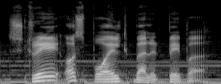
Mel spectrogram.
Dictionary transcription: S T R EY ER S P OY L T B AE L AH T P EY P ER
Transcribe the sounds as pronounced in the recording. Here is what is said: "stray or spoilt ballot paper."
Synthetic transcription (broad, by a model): S T R EY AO S P OY L T B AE L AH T P EY P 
